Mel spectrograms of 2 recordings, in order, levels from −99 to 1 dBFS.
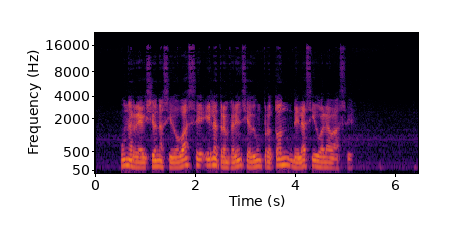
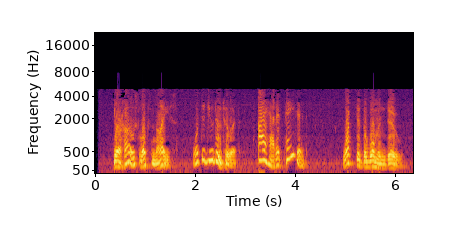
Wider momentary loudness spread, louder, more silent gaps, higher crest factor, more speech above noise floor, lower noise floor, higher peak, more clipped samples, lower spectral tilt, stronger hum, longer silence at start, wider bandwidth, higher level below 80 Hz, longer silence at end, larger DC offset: about the same, 7 LU vs 9 LU; second, -34 LUFS vs -11 LUFS; neither; first, 18 dB vs 12 dB; first, 39 dB vs 31 dB; first, -73 dBFS vs -41 dBFS; second, -18 dBFS vs 0 dBFS; neither; second, -6.5 dB/octave vs -12 dB/octave; neither; about the same, 0.5 s vs 0.4 s; first, 16.5 kHz vs 5.2 kHz; second, -74 dBFS vs -44 dBFS; first, 1.3 s vs 0.2 s; neither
